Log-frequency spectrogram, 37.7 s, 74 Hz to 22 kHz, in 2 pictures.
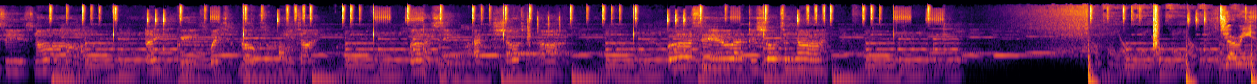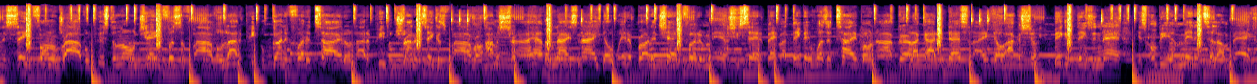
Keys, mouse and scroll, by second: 1.5-22.2 middle drag, 23.7-25.0 middle drag.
